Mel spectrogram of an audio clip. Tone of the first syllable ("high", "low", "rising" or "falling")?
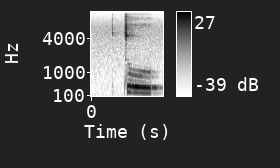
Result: low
